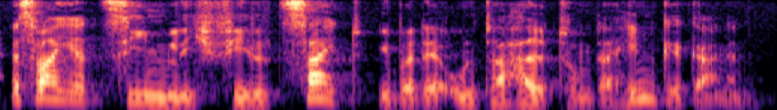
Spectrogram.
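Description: A storyteller reading a children's story aloud in a slow, expressive way. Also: mid-range voice, creaky.

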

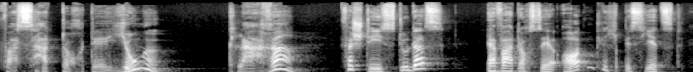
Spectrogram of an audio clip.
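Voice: mid-range voice, huge pitch swings, slow pace, husky, heavily acted. A reader voicing an insistent, well-off lady traveler who scolds and commands in an audiobook story. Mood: annoyed. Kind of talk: audiobook reading.

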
